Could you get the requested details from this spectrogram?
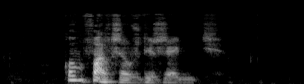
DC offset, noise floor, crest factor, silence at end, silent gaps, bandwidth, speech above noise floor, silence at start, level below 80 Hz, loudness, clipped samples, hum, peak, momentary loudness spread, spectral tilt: under 0.1%; -70 dBFS; 24 dB; 0.85 s; none; 11.5 kHz; 46 dB; 0.7 s; -54 dBFS; -23 LUFS; under 0.1%; none; -2 dBFS; 23 LU; -5.5 dB/octave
